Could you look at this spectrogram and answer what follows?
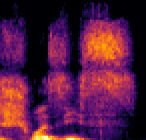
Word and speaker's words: choisissent: Just like with the -er verbs, we're not pronouncing that -ent. So, they are choosing would be ils choisissent or elles choisissent.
